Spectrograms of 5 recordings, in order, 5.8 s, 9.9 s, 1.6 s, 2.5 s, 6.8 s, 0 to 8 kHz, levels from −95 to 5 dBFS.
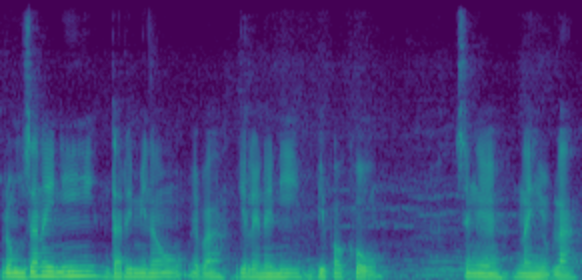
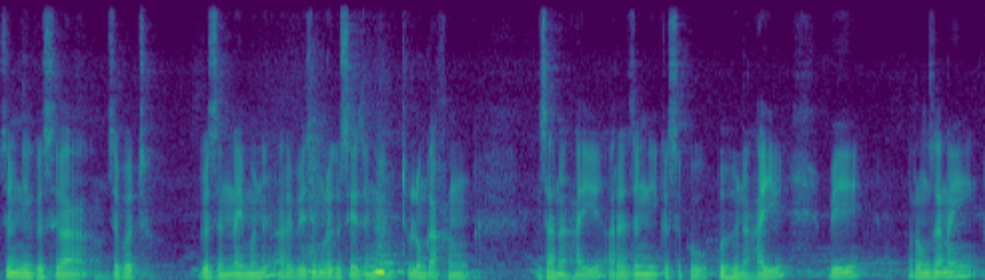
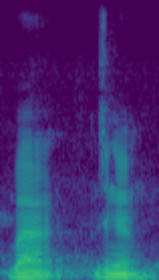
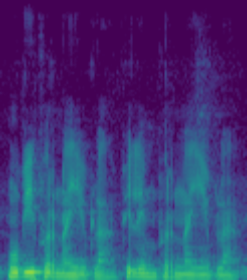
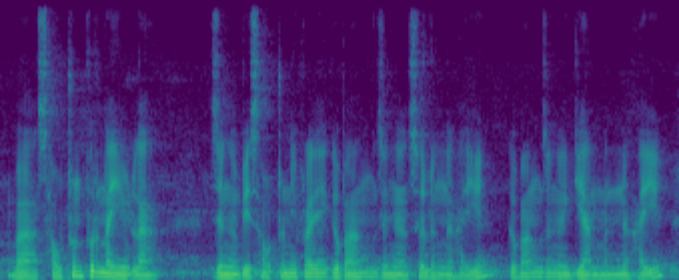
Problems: constant background noise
